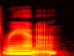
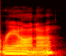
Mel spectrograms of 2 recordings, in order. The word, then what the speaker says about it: Rihanna: Yeah, I found out that her name is actually pronounced Rihanna. Not Rihanna. We've been saying it wrong this whole time.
